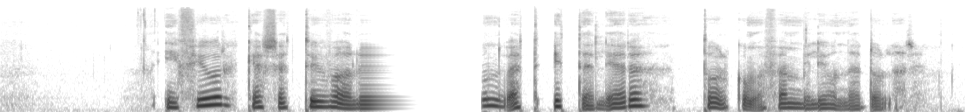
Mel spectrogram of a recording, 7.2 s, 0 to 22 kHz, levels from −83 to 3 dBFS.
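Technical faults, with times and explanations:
2.71–3.63 s, long network dropout: the speech cuts out and its last sound is stretched into a fading buzz, then about 0.51 s of silence before speech resumes with roughly 0.9 s missing, likely because packets stopped arriving and the receiver concealed the gap.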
